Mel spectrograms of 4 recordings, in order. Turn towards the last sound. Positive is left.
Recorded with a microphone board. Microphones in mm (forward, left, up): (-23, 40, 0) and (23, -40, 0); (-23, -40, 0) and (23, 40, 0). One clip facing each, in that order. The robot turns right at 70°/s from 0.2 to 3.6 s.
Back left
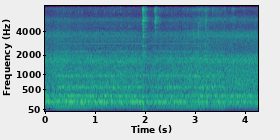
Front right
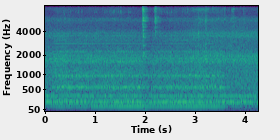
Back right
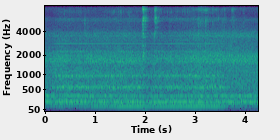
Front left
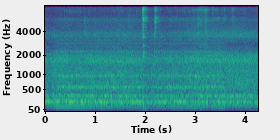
turn(degrees=-125)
